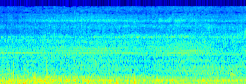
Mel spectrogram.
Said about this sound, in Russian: Работает ровно, никаких проблем с двигателем нет.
